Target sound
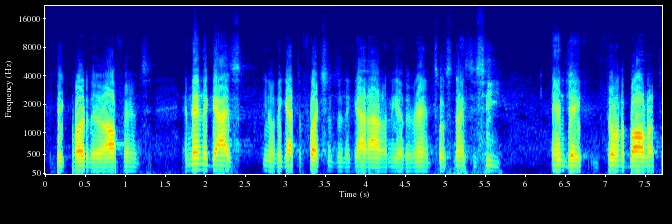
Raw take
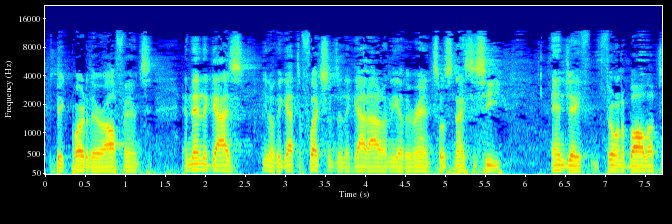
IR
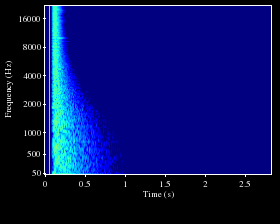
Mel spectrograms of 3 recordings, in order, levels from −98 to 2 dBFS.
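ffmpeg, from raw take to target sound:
-filter_complex "[0:a]aeval=exprs='0.335*(cos(1*acos(clip(val(0)/0.335,-1,1)))-cos(1*PI/2))+0.0376*(cos(7*acos(clip(val(0)/0.335,-1,1)))-cos(7*PI/2))':c=same,acrossover=split=360 2400:gain=0.178 1 0.112[a][b][c];[a][b][c]amix=inputs=3:normalize=0"

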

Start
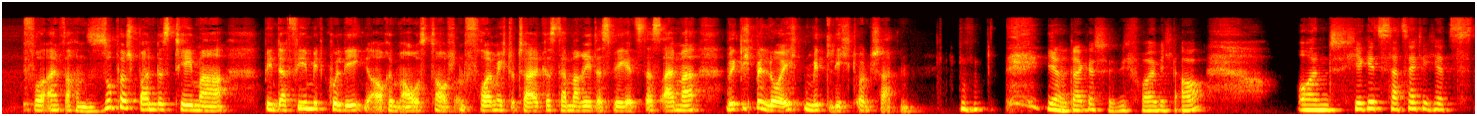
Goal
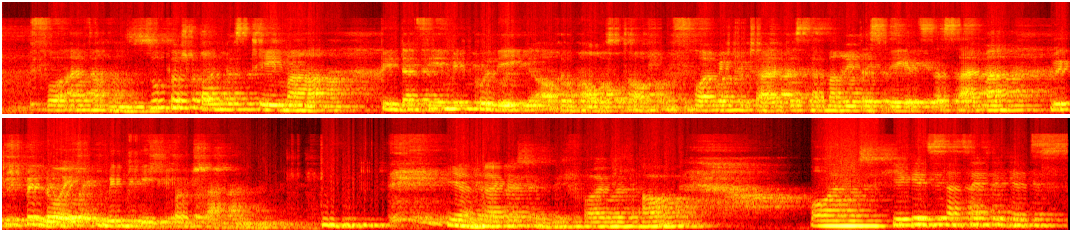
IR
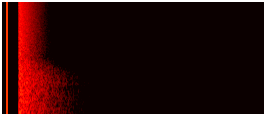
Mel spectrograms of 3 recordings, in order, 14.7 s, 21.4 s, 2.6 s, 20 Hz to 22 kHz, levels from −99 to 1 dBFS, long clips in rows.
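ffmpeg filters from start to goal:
-filter_complex "[0:a]atempo=0.69,highshelf=f=6.6k:g=7,asplit=2[a][b];[1:a]atrim=start_sample=2205,lowshelf=f=290:g=10,adelay=60[c];[b][c]afir=irnorm=-1:irlink=0,volume=-1.5dB[d];[a][d]amix=inputs=2:normalize=0,acompressor=mode=upward:threshold=-18dB:ratio=2.5,highpass=63,acrusher=bits=5:mode=log:mix=0:aa=0.000001,volume=-5.5dB"

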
